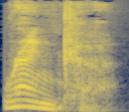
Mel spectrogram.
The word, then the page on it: rancour: British English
